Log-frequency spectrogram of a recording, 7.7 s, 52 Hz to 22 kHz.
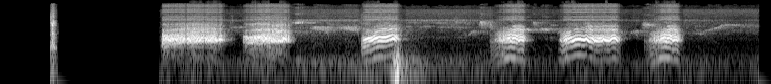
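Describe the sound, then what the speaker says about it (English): Loud, harsh macaw parrot screeches from a 1998 educational video game, a brief click followed by six raspy calls in quick succession, each strong and close, with short gaps between them. "Like other parrots, it has a loud, screeching call"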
